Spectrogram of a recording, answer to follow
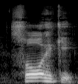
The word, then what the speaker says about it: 双璧: 발음은 소해기, 음은 해기입니다.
